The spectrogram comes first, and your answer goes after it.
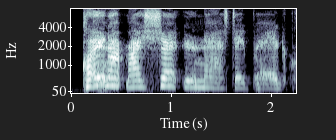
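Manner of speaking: high, loud shrieked squawk at the roommate; hammed-up old man shrieking high; mock drunk old man. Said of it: "He would always call me a nasty pig".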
